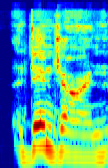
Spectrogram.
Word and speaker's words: Din Djarin: I can't even pronounce his name. Din Djarin.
